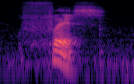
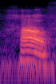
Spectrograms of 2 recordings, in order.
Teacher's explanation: Oke, the explanation is eh isess, labodental and frictif and air pass between the bottom lip and upper teeth without vibration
